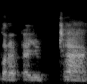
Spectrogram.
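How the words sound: The consonants are heavy and breathy. This is how it is said in Java. "kalau Jawa kan Baratayuda gitu berat tuh"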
